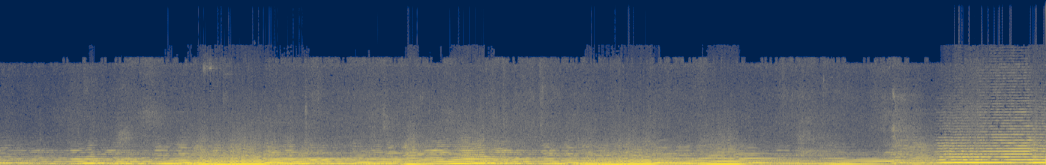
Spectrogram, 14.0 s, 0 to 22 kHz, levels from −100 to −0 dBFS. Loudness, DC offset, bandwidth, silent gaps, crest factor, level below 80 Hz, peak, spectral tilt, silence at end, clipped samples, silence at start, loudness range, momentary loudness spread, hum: -7 LUFS; under 0.1%; 7.8 kHz; none; 6 dB; -30 dBFS; 0 dBFS; -8.5 dB/octave; 0 s; 0.5%; 0 s; 3 LU; 12 LU; none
